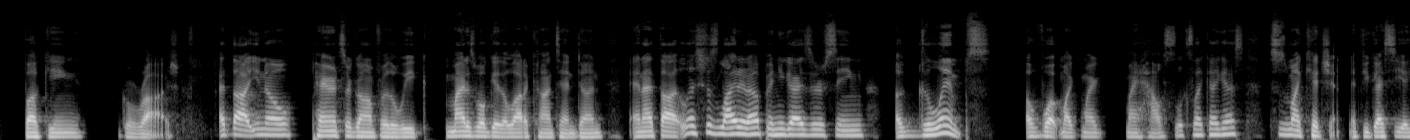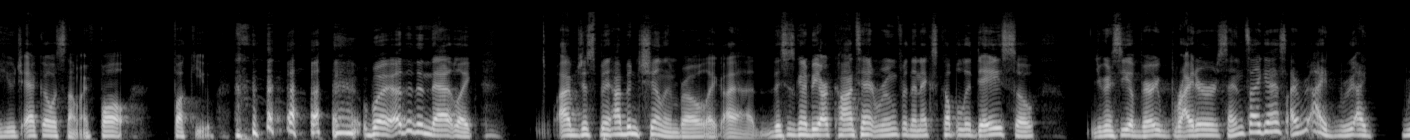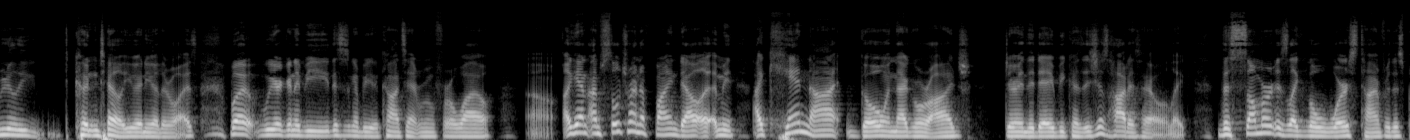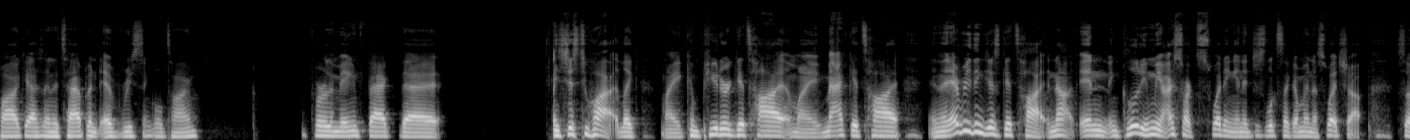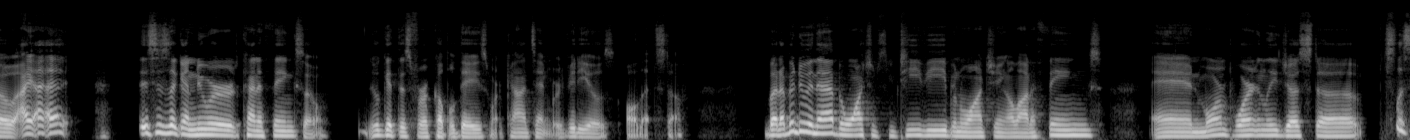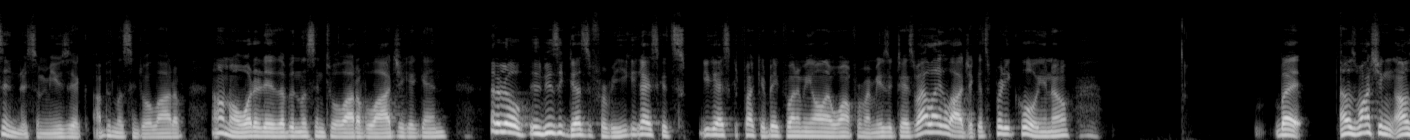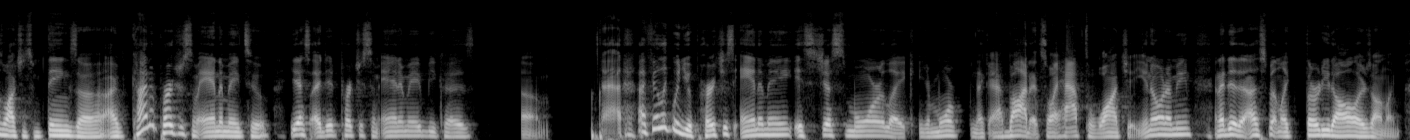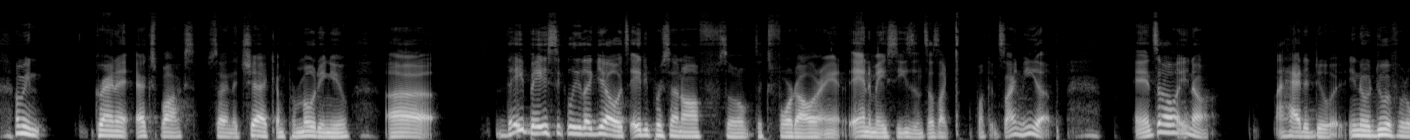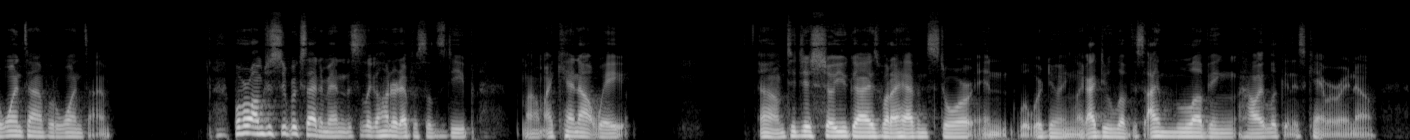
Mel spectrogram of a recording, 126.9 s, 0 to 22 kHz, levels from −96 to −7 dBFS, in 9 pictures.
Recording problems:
muffled; very; fading above 1.5 kHz

